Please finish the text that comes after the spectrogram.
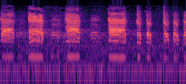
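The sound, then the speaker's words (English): A goose honks repeatedly overhead, loud harsh calls in an uneven series, the first few longer and the last several quicker and shorter, with no one talking. “This helps us tell if the sound is coming from the right or left, like that noisy goose flying by overhead.”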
